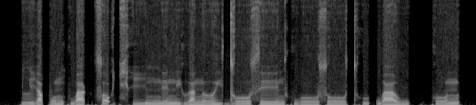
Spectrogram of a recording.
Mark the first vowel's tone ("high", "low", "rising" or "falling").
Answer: low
